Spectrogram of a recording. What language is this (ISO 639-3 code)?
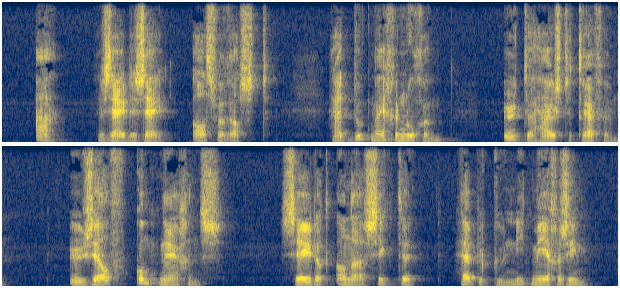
nld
